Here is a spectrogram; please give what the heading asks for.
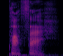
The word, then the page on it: patach: hebrew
